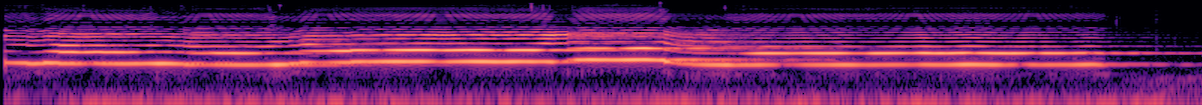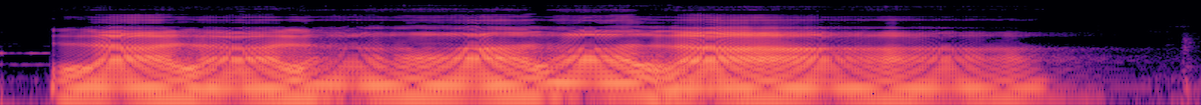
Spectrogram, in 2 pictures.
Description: tc helicon perform ve morph shift

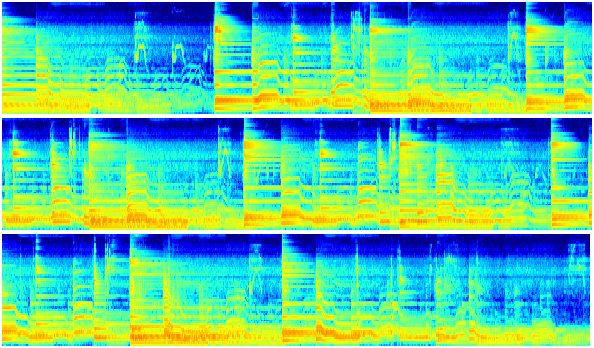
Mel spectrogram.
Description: Thermae Modulation Step; Chase Bliss Audio

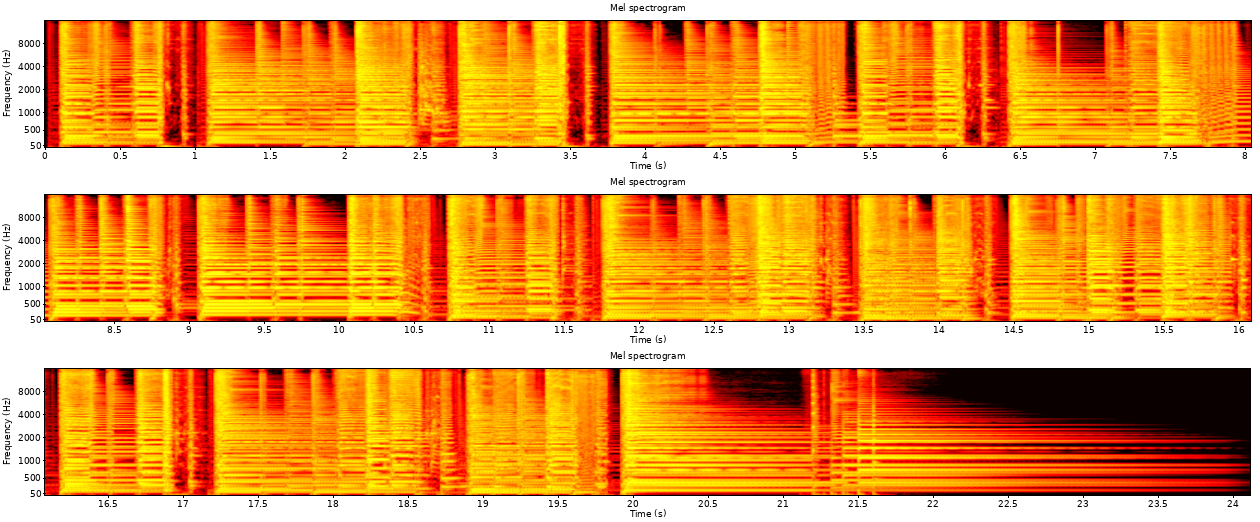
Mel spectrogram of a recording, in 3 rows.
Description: PRS SE P50E BG Strumming Line Signal

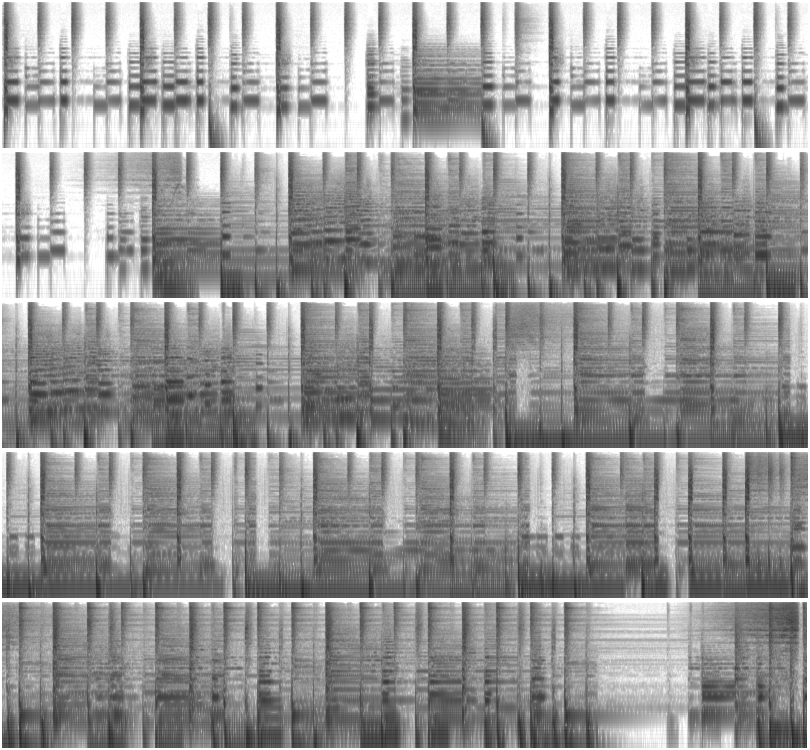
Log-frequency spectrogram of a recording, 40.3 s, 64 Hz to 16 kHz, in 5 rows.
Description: PA600 Styles

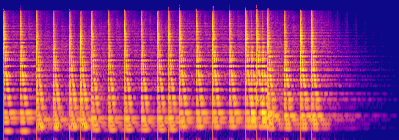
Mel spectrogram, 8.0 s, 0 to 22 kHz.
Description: Yamaha Genos2 FM Trans EDM

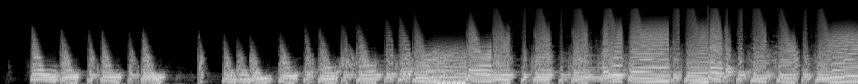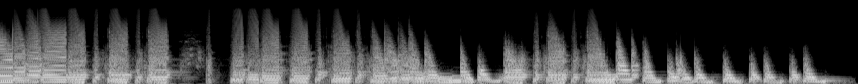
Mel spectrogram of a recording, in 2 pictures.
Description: Electro Harmonix Bass Mono Synth X Fade Wet

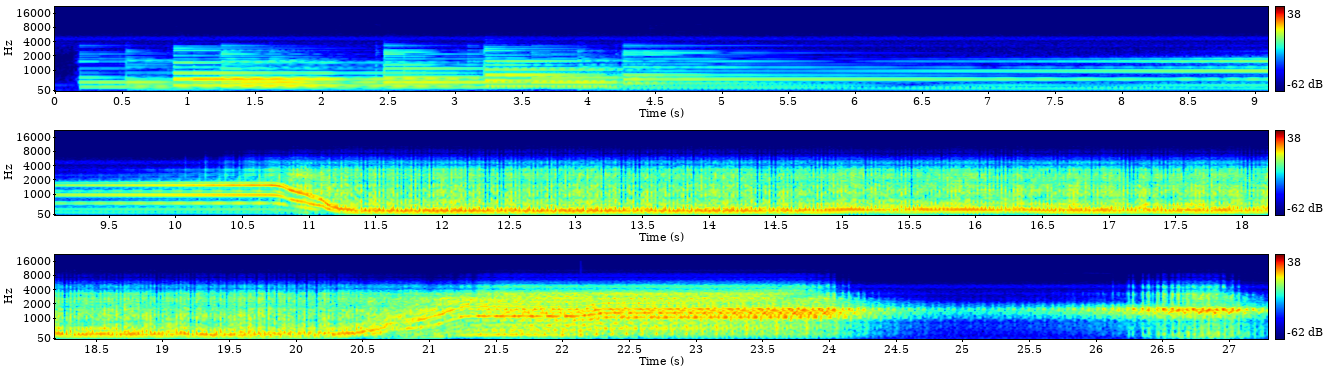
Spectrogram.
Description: Micronoise

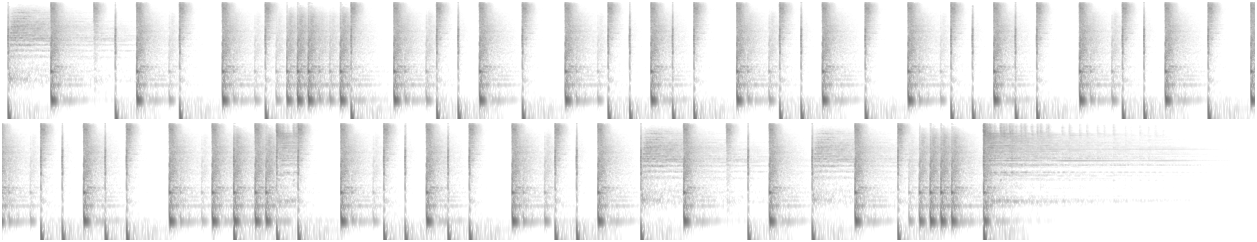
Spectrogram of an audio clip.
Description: Beat

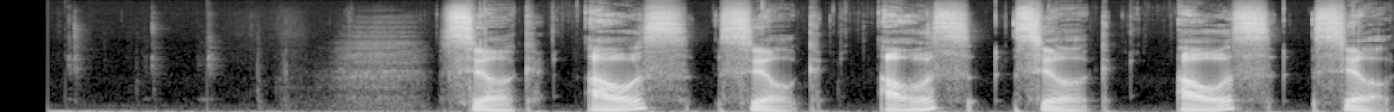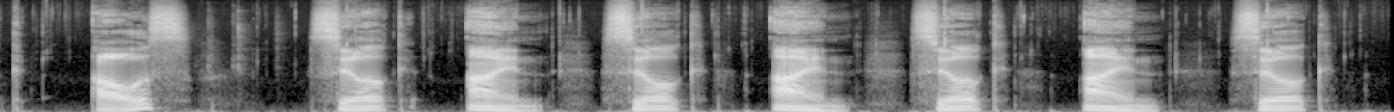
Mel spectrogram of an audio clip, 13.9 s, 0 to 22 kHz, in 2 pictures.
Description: Rupert Neve Designs Portico 5017 Silk on off

